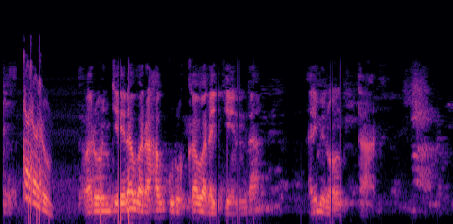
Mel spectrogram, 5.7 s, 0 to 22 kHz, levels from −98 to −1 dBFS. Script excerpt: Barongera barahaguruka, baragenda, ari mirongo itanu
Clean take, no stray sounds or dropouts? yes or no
no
